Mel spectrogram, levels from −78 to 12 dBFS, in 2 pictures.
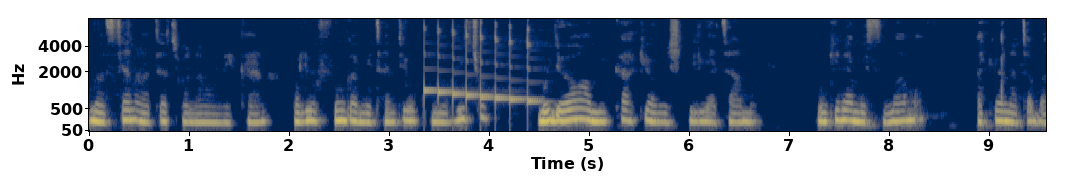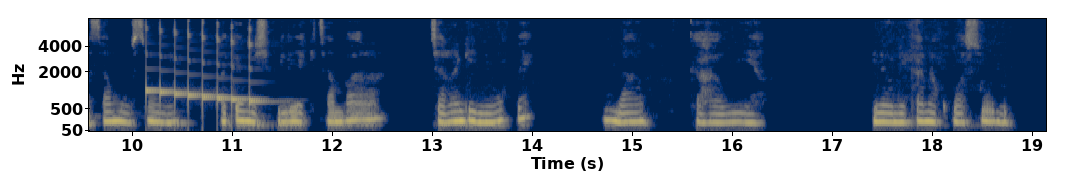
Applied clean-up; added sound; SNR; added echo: classical method Wiener filter.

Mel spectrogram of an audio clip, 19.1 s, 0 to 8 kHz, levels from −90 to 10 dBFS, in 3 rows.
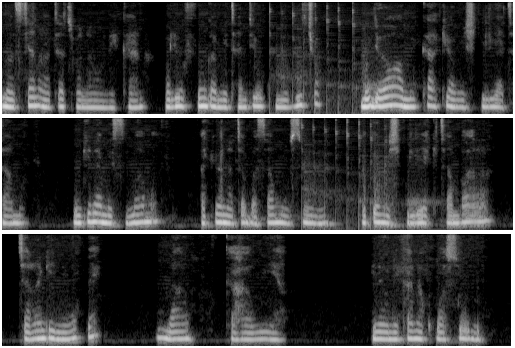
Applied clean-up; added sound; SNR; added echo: neural separator model SepFormer DNS4.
